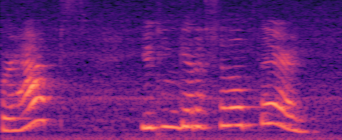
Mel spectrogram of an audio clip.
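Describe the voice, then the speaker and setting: Using a put-on character voice, a woman talks at a moderate pace in a squeaky, extremely high pitch. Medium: read story.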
